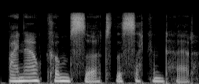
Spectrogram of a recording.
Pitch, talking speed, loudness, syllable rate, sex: 145 Hz, 240 wpm, -21 LUFS, 5.1 syllables/s, male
